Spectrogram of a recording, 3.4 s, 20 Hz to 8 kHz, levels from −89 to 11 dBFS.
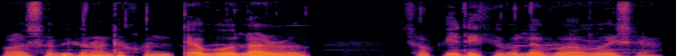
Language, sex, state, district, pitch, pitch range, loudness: Assamese, male, Assam, Hailakandi, 130 Hz, 120-130 Hz, -20 LUFS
